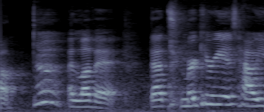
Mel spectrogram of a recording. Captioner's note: gasps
